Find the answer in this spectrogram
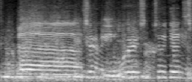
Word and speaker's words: Septuagint: Septuagint. Septuagint. You do want to stress on the first syllable.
